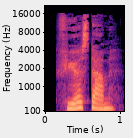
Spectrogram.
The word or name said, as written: fyrrestamme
